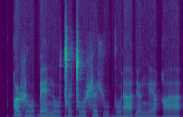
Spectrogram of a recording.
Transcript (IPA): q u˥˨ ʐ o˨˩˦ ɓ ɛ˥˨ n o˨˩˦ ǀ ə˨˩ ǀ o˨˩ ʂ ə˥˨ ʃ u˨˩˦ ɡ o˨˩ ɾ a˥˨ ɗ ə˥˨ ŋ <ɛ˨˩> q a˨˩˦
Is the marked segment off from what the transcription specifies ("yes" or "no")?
no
